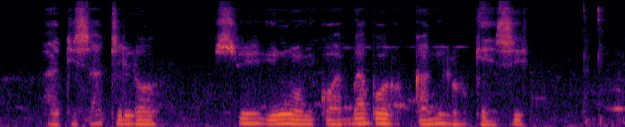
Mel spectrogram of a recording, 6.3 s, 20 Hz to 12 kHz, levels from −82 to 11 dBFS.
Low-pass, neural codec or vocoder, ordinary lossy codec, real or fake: 9.9 kHz; none; Opus, 16 kbps; real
